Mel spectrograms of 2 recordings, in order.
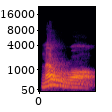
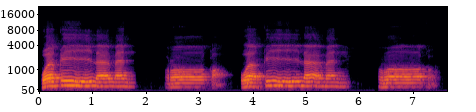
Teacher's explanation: Tapi oleh kerana muncul saktah kat situ, hukum idgham berubah menjadi hukum izhar. Kenapa? Sebab berhenti dia.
